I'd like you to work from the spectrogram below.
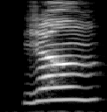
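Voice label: "reng1", Mandarin Chinese, first tone; pinyindct-open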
